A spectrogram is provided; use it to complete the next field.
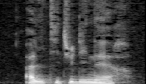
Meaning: altitudinal
- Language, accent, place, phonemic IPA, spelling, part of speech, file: French, France, Lyon, /al.ti.ty.di.nɛʁ/, altitudinaire, adjective, LL-Q150 (fra)-altitudinaire.wav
